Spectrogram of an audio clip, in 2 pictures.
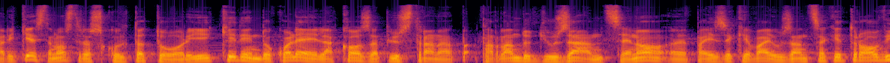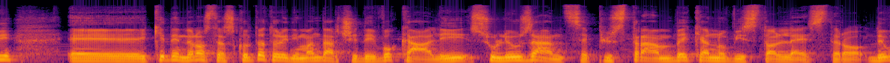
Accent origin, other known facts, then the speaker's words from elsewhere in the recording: Verona, Veneto, Italy; now in Milan, Italy; Io da veronese, quando sono arrivato qua a Milano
